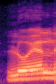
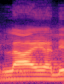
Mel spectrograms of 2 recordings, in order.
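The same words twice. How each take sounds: First: लॉयल said with a round O, "LO-yal"; wrong pronunciation. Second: लायल said with open "aa", "LAA-yal"; firm model of लायल with "laa"; corrected pronunciation. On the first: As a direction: mistaken O reading of लॉयल. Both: Shown as a demonstration. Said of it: "लॉयल नहीं".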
